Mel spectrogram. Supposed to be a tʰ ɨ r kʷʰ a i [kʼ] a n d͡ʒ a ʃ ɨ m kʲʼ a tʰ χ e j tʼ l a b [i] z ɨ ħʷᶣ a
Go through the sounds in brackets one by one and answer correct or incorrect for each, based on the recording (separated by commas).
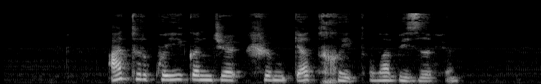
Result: correct, correct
